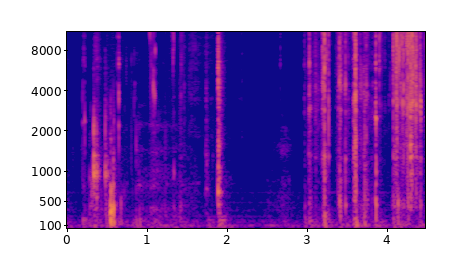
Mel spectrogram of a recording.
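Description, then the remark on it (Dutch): Someone eating crisps, with sharp irregular crunches and crinkly rustles coming in bursts, a short quiet pause midway, then a busier, louder stretch of crunching and crackling toward the end. “Oh, dat ben jij die chips eet. Ik denk, hebben ze nou voor rare kraakgeluiden?”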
